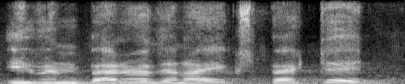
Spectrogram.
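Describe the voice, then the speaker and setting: A young man playing a fussy, excitable inventor in an old-time radio serial. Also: sits high, moderate pace. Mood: pleased, assured. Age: young adult. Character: excitable male scientist and inventor proud of his machine. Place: school stage production. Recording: echoey hall with background noise.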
